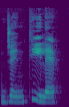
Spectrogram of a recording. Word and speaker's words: gentile: For example, to say nice, we use the word gentile, gentile. Here we have three syllables, gen-ti-le. I am putting the emphasis on the syllable before the last one, ti. Gentile, gentile.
